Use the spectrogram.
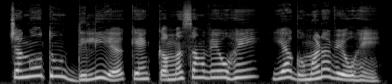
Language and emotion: Sindhi, neutral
